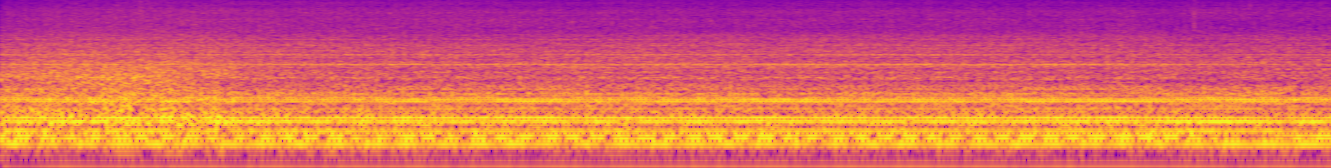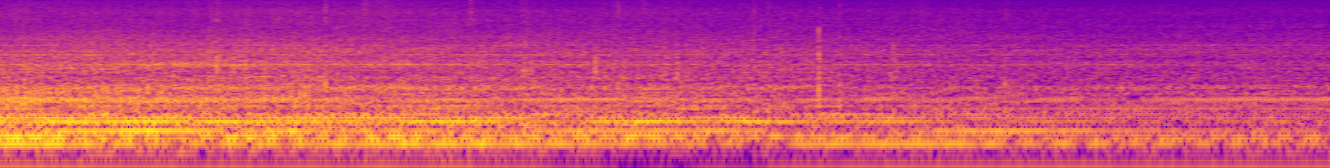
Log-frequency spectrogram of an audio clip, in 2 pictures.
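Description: Car engine running steadily at low revs, growing gradually fainter over the second half.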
